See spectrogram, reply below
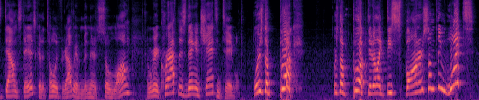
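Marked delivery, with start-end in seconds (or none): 5.1-9.5 high, loud rising alarm; alarmed disbelief. Real, not acted. Player finding his book missing, high alarmed disbelief. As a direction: sound shocked the book is gone.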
